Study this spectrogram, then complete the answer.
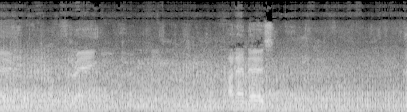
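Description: Loud, steady thrum of two helicopters overhead in London while someone talks over it, with a brief higher tone cutting in near the middle.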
